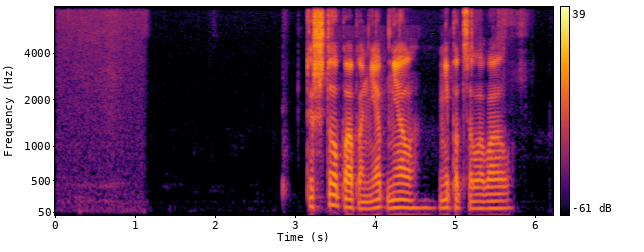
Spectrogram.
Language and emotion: Russian, neutral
